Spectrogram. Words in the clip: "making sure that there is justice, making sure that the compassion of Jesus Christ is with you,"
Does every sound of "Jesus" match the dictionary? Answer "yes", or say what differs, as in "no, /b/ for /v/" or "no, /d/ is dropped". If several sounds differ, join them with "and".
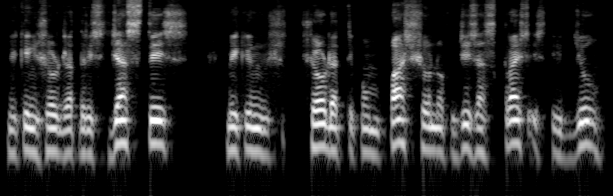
no, /s/ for /z/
